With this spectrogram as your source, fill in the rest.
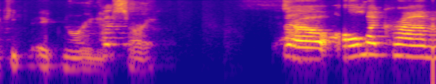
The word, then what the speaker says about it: omicron: ignoring i'm sorry so omicron is uh yeah it's always it's always it's always pronounced treated short omicron yeah just think of pop pop shot put the two and news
